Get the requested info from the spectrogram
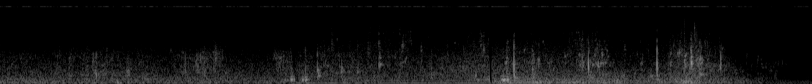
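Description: Outdoor field ambience: a steady low rumble with scattered small knocks and taps, busier and louder in the second half, fading away just before the end.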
